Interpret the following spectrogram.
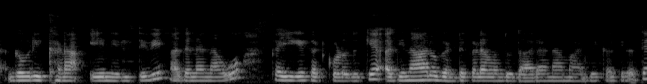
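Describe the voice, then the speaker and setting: A woman's voice: on the low side, gravelly. A woman vlogger talking casually to her viewers, explaining festival rituals step by step with many "so"s and small hesitations. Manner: steady explanatory delivery with frequent "so" and hesitation sounds. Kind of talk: casual instructional talk to camera.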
